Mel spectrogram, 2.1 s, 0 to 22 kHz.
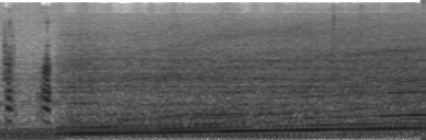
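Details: Twin-turbo RB26 swapped into an S13 240SX with CD009 six-speed, Haltech ECU, 91 fuel, on the dyno after a burnout: engine note climbs slowly and evenly with no turbo spool or whistle, no power band; loss of boost from a popped intercooler coupler.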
